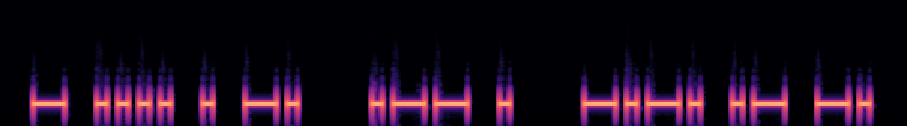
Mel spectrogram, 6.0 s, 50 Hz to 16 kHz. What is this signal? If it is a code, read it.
Morse code, heard as a keyed tone, about 17 wpm, 700 Hz. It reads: THEN WE CAN
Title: Sentences from Top 1000 Words - Review Part 2 - 17wpm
